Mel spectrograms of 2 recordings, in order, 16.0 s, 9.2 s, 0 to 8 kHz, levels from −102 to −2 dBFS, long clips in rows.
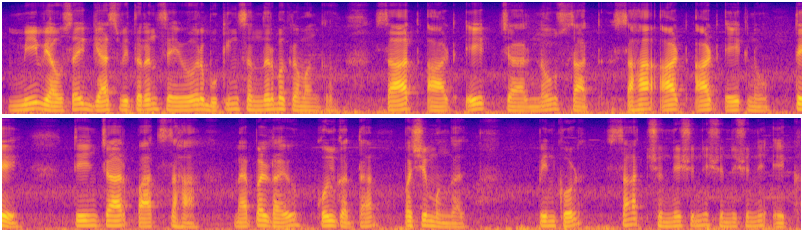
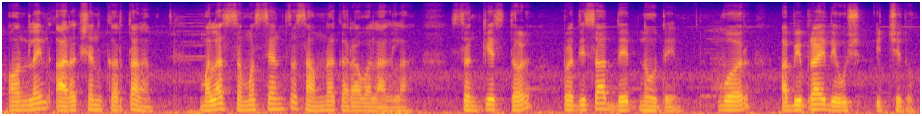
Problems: constant background noise, background conversations at intervals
